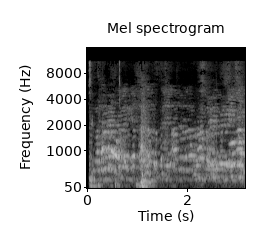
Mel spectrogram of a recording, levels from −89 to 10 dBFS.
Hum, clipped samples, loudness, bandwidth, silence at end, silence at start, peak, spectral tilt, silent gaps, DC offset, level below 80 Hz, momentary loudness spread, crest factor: none; under 0.1%; -25 LUFS; 11.5 kHz; 0 s; 0.05 s; -8 dBFS; -5 dB/octave; none; under 0.1%; -42 dBFS; 8 LU; 16 dB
